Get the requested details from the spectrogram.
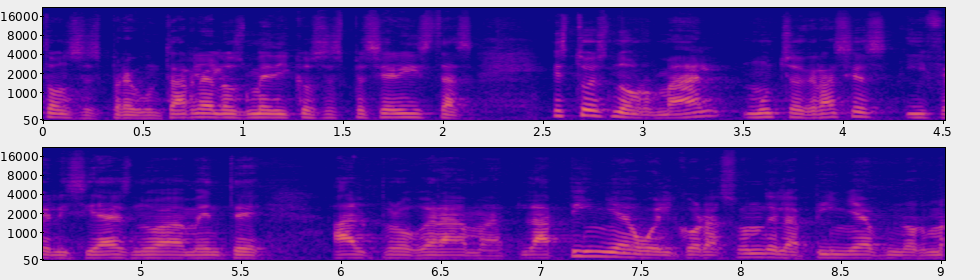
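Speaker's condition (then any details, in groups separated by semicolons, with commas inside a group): No condition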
